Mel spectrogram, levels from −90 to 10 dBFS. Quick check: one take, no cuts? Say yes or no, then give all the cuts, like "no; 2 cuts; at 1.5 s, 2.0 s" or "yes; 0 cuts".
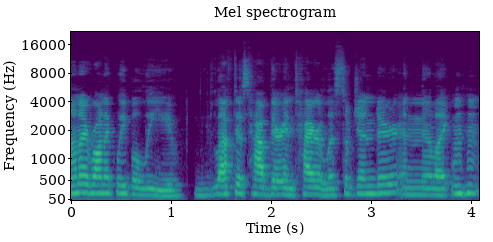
no; 1 cut; at 1.1 s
